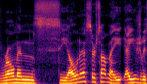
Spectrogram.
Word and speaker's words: Sionis: is I know yet Roman Roman sionis that's sionis the thing is - we actually in the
